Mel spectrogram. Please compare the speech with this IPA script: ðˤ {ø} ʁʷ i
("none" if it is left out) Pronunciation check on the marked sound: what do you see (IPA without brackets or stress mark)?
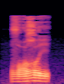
ø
